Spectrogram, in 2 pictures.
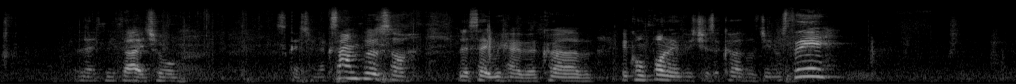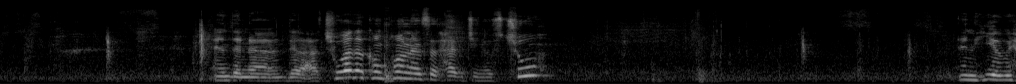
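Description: A young woman lectures calmly, heard through a microphone.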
